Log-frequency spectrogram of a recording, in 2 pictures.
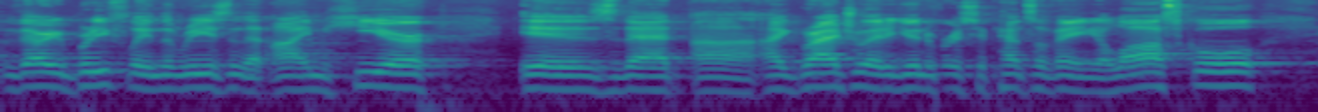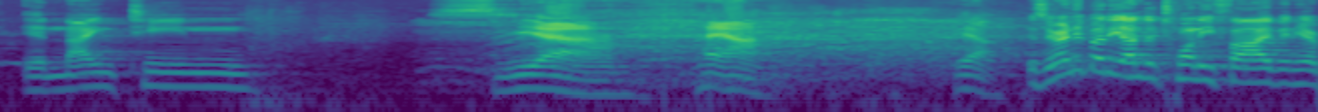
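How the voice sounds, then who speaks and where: An elder law attorney in his sixties, speaking in a mid-range voice with a sharp tone and a New England accent. He gives an informal live talk, joking and bantering with his audience.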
